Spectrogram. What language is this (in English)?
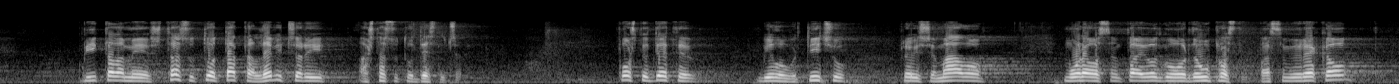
Serbian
